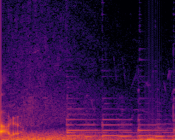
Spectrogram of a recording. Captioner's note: whooshing; soft music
